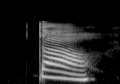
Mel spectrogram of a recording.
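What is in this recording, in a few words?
"dao4", Mandarin Chinese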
